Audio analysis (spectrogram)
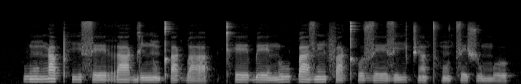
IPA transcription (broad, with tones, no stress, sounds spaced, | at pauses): β ũ˨ ŋ a˦ pʰ i˨˦ s eː˨ r aː˦ ɡ ɪ˦ ɲ ũ˦ kʼ a˦ ɡ͡b a˨ | kʰ eː˨ ɓ eː˨ n uː˦ ɓ a˦ z ĩ˦ f a˨ kʰ ʊ˨ z eː˨ z iː˦ t͡ʃ ã˨ tʰ ũ˨ t͡s e˨ ʃ u˨ m ʊ˨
